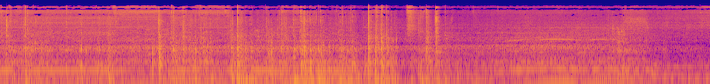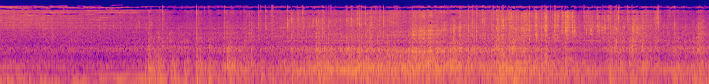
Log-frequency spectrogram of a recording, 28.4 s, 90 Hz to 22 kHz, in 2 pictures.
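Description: Peterbilt 348 rear-load garbage truck with an EZ-Pack packer body running, with several sharp knocks and clatters in the first third and the engine dropping back, then picking up again about two-thirds of the way through.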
